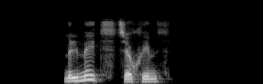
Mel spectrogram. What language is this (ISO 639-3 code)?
kab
